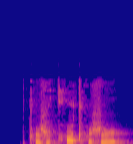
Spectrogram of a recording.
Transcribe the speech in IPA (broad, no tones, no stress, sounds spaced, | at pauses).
tʼ ə˞ ʐ u kʰ ɔ tʰ ʊ ʂ ə˞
